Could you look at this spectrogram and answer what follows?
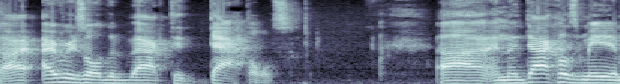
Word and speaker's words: DSACLS: I call them DACLs. It just something that how I pronounce it. I don't know if that's how others pronounce it, but it's dsacls.html.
